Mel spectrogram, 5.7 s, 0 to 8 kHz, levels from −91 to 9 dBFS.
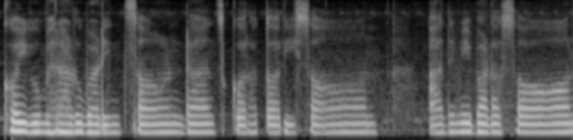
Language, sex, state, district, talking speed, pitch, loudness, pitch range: Bhojpuri, female, Uttar Pradesh, Ghazipur, 115 wpm, 175 Hz, -19 LUFS, 170-180 Hz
